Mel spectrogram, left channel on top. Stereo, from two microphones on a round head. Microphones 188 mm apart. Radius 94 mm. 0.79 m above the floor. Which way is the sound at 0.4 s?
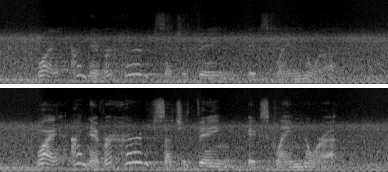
60° right (ahead or behind).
